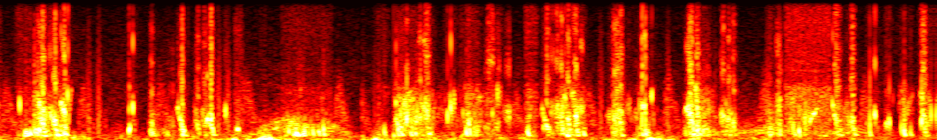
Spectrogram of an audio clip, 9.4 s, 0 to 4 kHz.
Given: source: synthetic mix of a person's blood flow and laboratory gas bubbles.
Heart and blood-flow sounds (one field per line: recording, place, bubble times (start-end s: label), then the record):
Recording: Doppler ultrasound of blood flow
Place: subclavian vein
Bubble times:
0.00-0.05 s: bubbles
0.18-0.76 s: bubbles
1.30-1.41 s: bubbles
1.52-1.92 s: bubbles
1.97-2.22 s: bubbles
2.26-2.33 s: bubbles
2.38-2.46 s: bubbles
2.85-3.35 s: bubbles
3.79-3.93 s: bubbles
3.97-4.40 s: bubbles
4.48-5.15 s: bubbles
5.28-5.91 s: bubbles
6.10-6.62 s: bubbles
6.87-7.43 s: bubbles
7.71-8.63 s: bubbles
8.70-8.84 s: bubbles
8.88-8.97 s: bubbles
9.02-9.18 s: bubbles
9.21-9.38 s: bubbles
From the record:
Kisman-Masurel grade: 233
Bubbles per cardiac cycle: several, 3 to 8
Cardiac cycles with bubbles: 50 to 99%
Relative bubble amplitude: loud (0.450 to 0.775)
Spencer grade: 3 (all of the cardiac periods contain showers or single bubble signals, but not dominating or overriding the cardiac motion signals)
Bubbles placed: anywhere in the cardiac cycle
